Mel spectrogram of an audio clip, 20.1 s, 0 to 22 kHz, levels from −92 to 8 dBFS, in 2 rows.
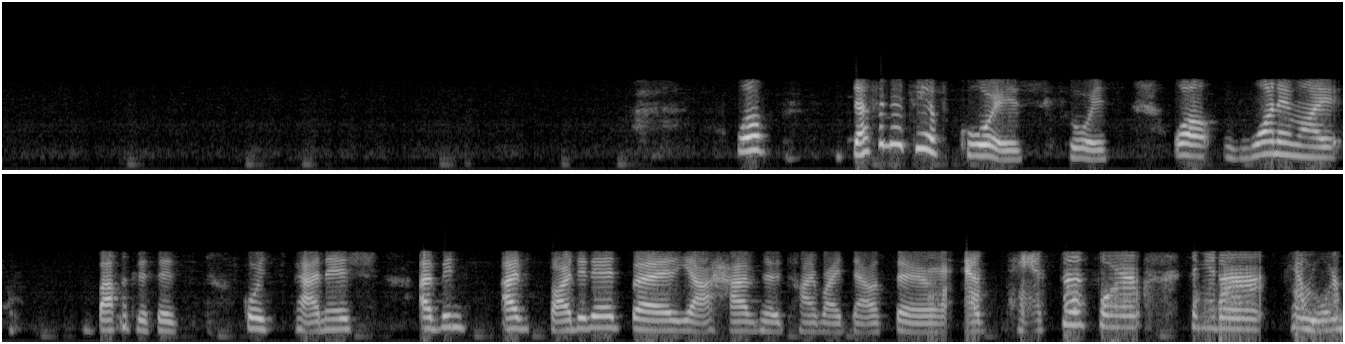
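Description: After "no time right now", from 17.0 s to the end, harsh distortion buries the speech: a codec payload misread, with G.726 code words decoded in the wrong bit order.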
